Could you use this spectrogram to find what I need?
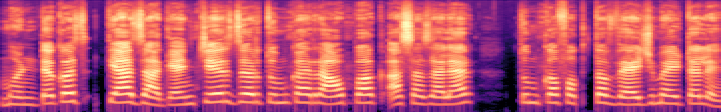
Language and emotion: Goan Konkani, neutral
